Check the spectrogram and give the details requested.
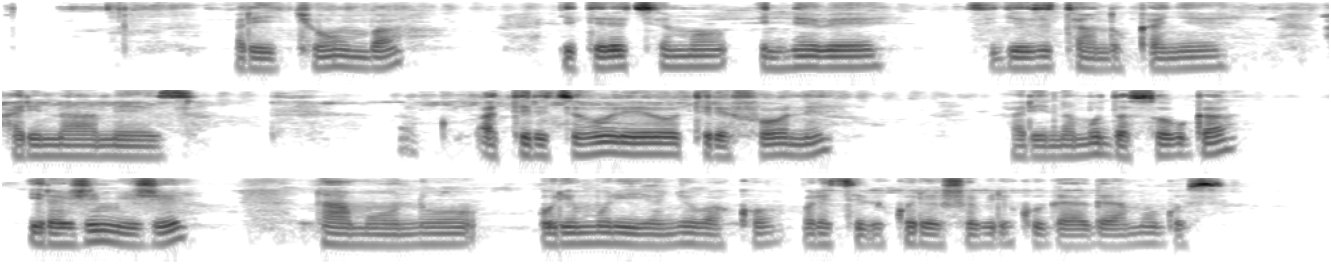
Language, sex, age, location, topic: Kinyarwanda, male, 25-35, Huye, education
